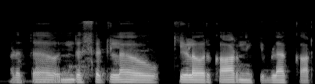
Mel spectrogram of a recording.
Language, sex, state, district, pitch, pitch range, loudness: Tamil, male, Tamil Nadu, Kanyakumari, 105 Hz, 105-110 Hz, -20 LUFS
